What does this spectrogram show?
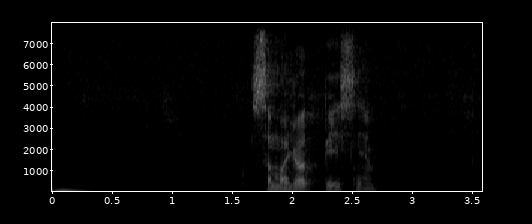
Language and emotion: Russian, neutral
